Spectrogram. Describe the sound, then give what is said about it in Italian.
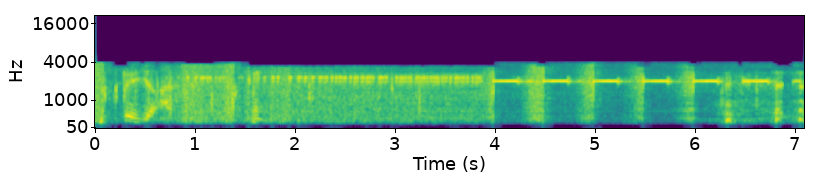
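A radiation-measuring device's alarm beeps like a reversing truck over a noisy, band-limited CB radio link. A steady high-pitched tone starts partway through and repeats as several short, evenly spaced beeps over the hiss. “quando vai in allarme sembrano il camion a Mondetta quando fa retromarcia”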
